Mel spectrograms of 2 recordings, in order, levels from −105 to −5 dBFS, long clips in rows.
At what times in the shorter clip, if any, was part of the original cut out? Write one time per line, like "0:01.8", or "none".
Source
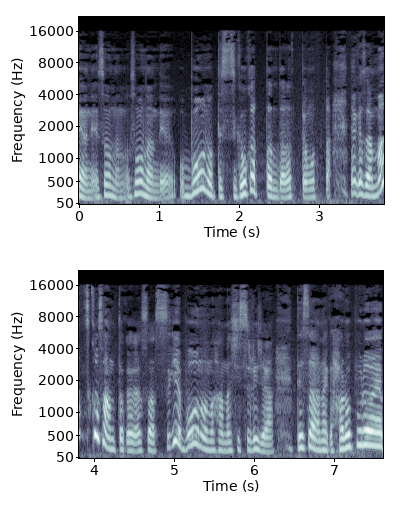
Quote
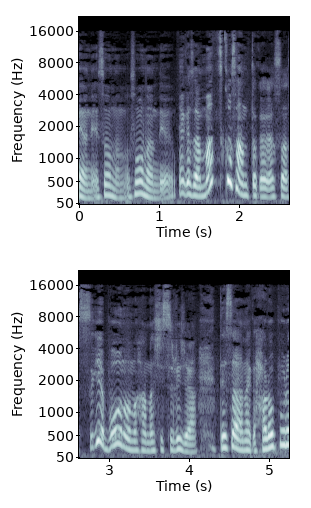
0:01.2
